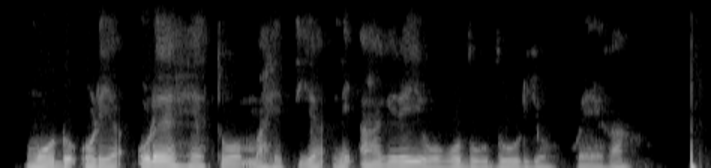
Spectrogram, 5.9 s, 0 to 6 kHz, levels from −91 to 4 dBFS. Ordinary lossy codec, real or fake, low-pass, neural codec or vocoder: Opus, 32 kbps; real; 5.4 kHz; none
